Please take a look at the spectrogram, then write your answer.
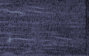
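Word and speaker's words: وهران: 5 centuries after the foundation of the city, they have given this name to the city Wihran. Spanish Empire came here 5 centuries after. They came here to take the city, but the Spanish can't pronounce like us, like they are Wihran. It's difficult for them. So they said directly Oran.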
